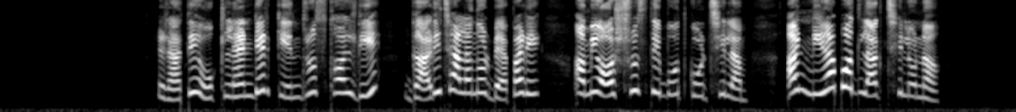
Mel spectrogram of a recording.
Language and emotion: Bengali, fearful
